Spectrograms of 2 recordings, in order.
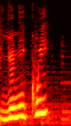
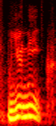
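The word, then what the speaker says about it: unique: डू we pronounce it यूनिक वीक we don't pronounce it like that right so again silent यूनिक pronunciation and यूनिक नॉट यूनिक वी yes what about this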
